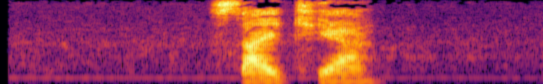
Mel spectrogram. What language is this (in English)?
Min Nan Chinese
